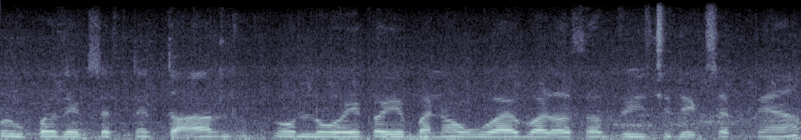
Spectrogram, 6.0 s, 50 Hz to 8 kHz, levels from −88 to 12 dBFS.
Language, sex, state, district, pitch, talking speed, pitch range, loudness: Magahi, male, Bihar, Gaya, 130 Hz, 200 wpm, 130-135 Hz, -16 LUFS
